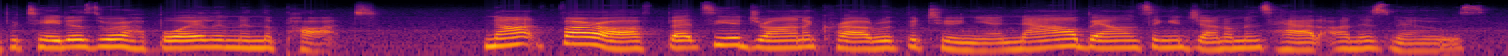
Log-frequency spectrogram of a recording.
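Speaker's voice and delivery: ordinary delivery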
